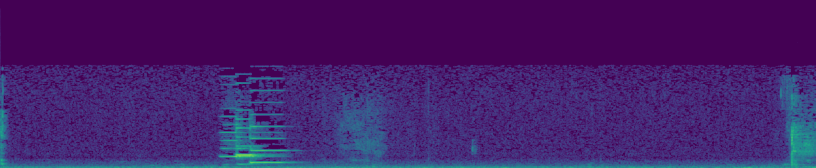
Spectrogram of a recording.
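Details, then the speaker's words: Short chiming beep in a quiet room as an enteral feeding pump switches on after the feeding set is loaded and the drip chamber filled, in a feeding tube training demonstration. "Close the pump cover. Fill the drip chamber. Turn on the pump."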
